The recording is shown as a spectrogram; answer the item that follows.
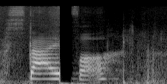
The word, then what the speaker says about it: stifle: Okay, so stifle. Stifle. Let's start with Austin. There are 2 syllables, and the first syllable has the accent.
